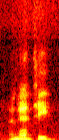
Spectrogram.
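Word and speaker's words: Etienne: Aneti, that's how you say his name, from the Jags.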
